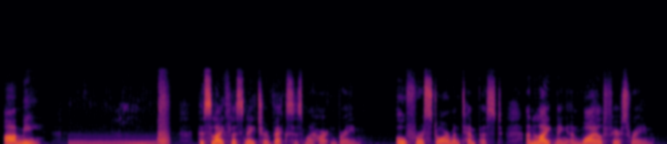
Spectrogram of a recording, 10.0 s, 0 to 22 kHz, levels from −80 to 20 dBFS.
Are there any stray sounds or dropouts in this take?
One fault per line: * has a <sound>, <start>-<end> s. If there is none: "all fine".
* has a sigh, 1.0-2.6 s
